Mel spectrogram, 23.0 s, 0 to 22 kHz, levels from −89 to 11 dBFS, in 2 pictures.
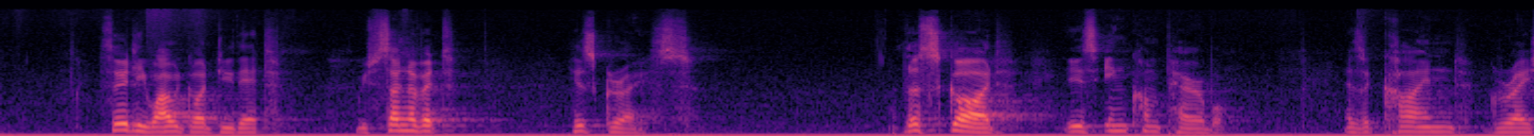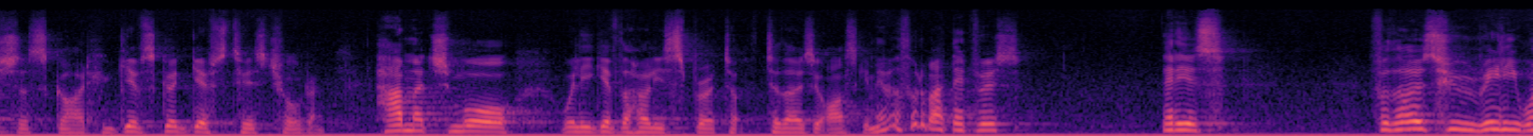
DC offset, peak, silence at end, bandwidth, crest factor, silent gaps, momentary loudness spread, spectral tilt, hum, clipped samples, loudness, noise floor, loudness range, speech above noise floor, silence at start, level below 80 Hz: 2%; -6 dBFS; 0 s; 17 kHz; 22 dB; none; 16 LU; -5 dB/octave; none; under 0.1%; -28 LUFS; -56 dBFS; 7 LU; 28 dB; 0 s; -56 dBFS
